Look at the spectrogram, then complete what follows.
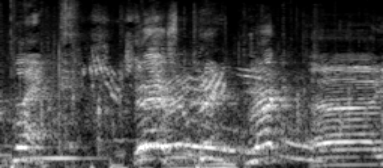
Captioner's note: polite applause; sighing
